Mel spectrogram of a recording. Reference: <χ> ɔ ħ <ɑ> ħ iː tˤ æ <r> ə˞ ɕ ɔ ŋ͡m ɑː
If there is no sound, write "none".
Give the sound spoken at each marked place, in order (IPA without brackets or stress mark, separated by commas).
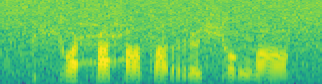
ç, ɑ, r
